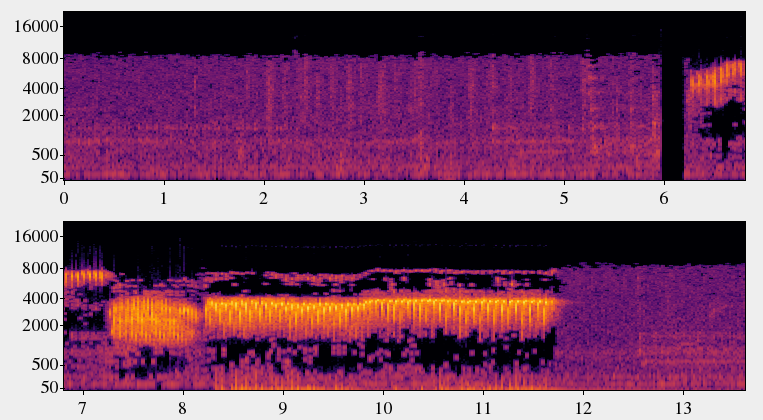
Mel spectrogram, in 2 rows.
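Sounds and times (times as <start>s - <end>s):
canary singing: 6.2s - 11.9s.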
